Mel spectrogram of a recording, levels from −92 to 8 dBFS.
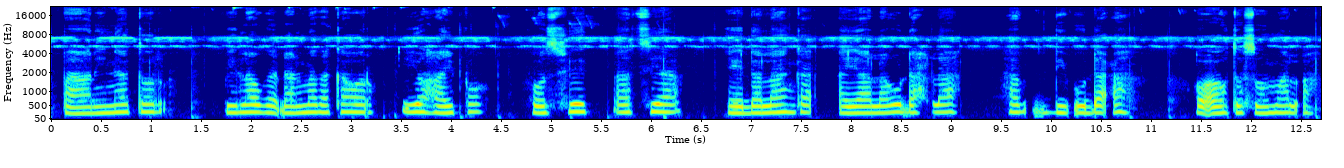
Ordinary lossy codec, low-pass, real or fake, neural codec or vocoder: none; none; real; none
